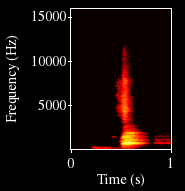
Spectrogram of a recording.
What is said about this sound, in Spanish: Si, larga muy fuerte el perro, avísame si se, se tapa la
